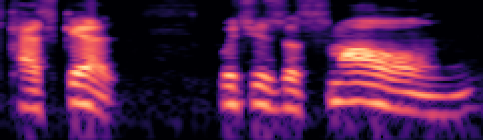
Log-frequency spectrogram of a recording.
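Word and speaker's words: cassette: caskets they were we we call them caskets but the French pronunciation is cascet which is a small like a little trunk type thing.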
